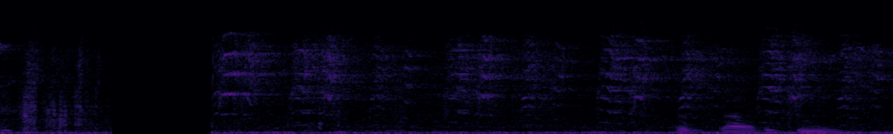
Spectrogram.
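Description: A small monkey rustles through dry leaves.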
